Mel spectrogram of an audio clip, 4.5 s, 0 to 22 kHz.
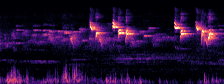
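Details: Captive-bred European goldfinch mutations from the 2016 breeding season give high, thin chirps and short twittering phrases in bursts. Low rumbling background noise sits underneath throughout.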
